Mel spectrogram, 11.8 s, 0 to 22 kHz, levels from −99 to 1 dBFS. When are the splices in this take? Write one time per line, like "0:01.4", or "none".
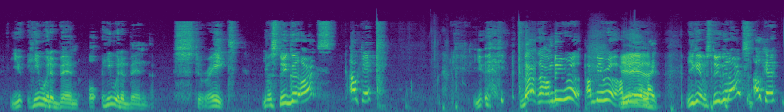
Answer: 0:04.0
0:08.0

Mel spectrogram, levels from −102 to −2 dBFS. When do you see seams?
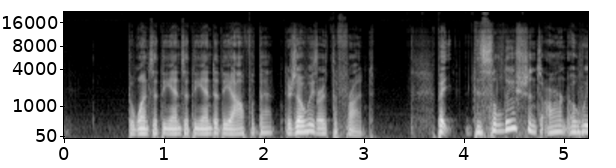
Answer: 0:01.2
0:02.2
0:02.5
0:03.9

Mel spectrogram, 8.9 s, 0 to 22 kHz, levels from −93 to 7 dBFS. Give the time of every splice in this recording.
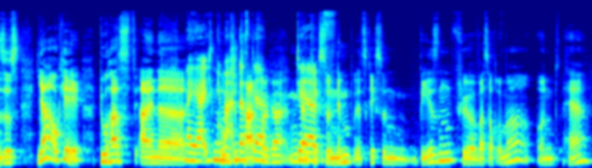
0:02.1

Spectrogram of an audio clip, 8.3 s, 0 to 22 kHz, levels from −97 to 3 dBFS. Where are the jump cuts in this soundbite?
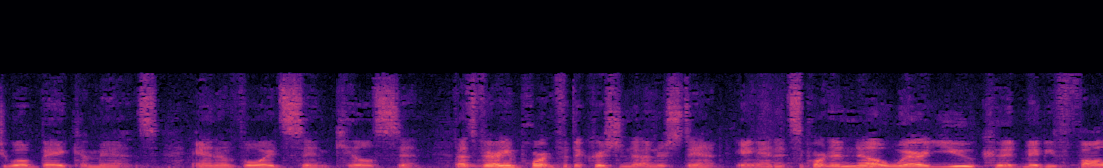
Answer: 0:03.4
0:05.4
0:06.0

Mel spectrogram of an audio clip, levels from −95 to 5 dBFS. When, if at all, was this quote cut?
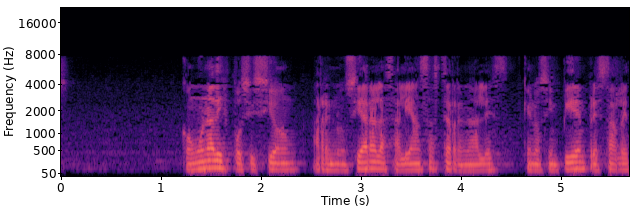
0:02.4
0:04.6

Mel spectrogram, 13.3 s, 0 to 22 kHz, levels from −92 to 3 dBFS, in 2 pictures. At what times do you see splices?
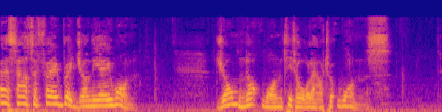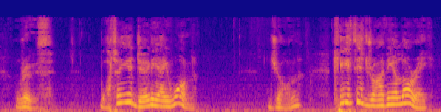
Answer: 0:03.5
0:04.3
0:08.9
0:11.5

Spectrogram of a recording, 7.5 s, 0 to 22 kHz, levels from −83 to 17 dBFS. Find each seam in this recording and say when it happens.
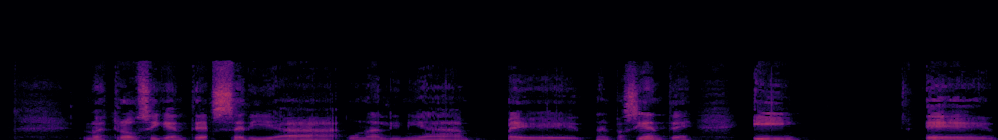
0:01.5
0:02.6
0:04.5

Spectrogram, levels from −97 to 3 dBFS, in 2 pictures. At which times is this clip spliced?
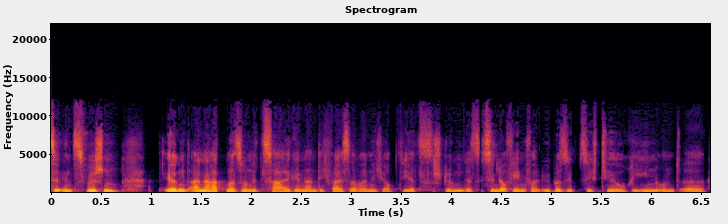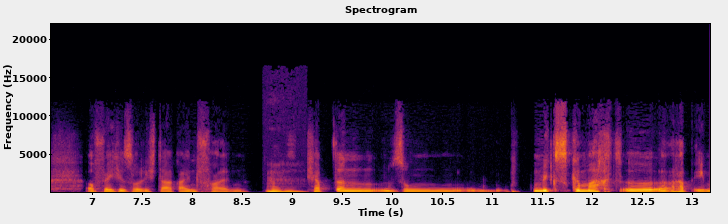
0:01.1
0:03.8

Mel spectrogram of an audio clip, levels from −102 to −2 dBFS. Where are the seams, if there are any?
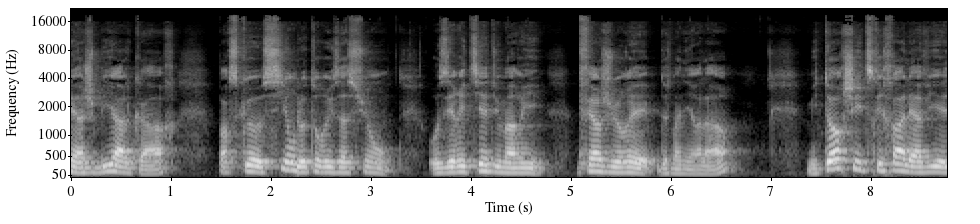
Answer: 0:02.3
0:05.1
0:06.0

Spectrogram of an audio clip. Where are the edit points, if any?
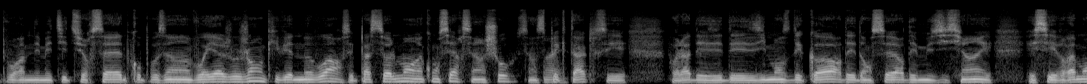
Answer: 0:01.3

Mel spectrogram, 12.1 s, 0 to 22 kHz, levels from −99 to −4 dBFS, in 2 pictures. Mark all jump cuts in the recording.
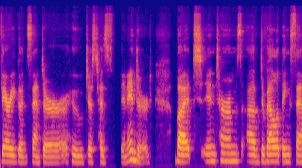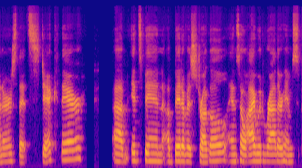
none

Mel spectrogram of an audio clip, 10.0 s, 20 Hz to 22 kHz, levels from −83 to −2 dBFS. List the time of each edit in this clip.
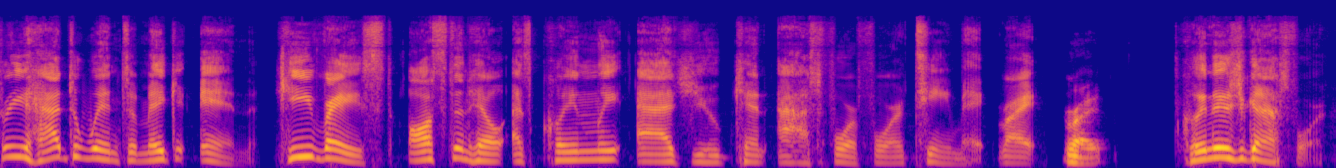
0:02.0
0:07.9

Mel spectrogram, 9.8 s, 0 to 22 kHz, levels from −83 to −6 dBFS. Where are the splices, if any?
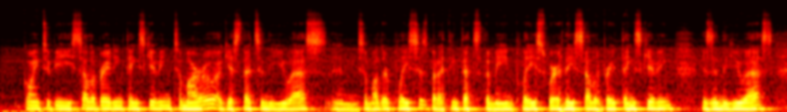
0:04.5

